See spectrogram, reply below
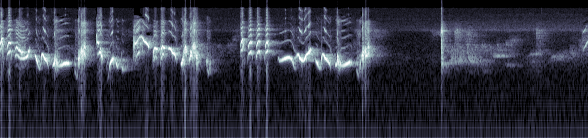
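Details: White-rumped shama song intended to stir other shamas into singing: rich rolling whistled phrases with swoops and chattering notes in two bursts, then a pause and a softer buzzy ending.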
